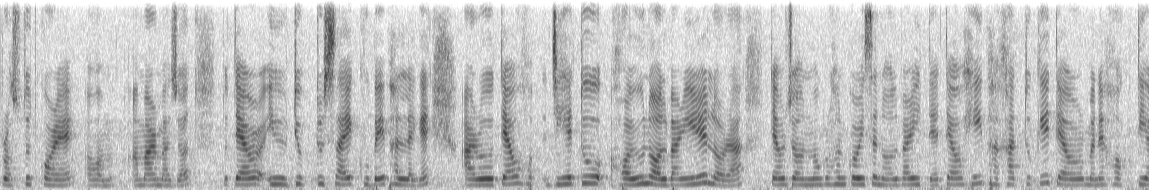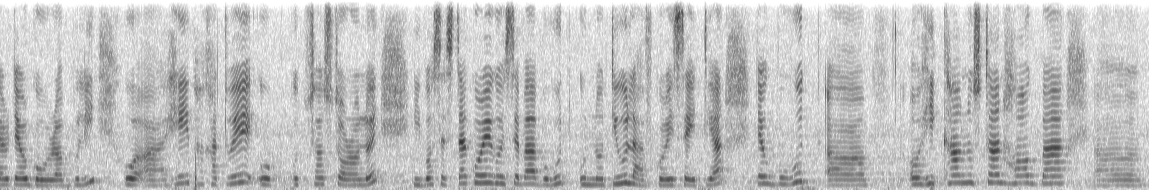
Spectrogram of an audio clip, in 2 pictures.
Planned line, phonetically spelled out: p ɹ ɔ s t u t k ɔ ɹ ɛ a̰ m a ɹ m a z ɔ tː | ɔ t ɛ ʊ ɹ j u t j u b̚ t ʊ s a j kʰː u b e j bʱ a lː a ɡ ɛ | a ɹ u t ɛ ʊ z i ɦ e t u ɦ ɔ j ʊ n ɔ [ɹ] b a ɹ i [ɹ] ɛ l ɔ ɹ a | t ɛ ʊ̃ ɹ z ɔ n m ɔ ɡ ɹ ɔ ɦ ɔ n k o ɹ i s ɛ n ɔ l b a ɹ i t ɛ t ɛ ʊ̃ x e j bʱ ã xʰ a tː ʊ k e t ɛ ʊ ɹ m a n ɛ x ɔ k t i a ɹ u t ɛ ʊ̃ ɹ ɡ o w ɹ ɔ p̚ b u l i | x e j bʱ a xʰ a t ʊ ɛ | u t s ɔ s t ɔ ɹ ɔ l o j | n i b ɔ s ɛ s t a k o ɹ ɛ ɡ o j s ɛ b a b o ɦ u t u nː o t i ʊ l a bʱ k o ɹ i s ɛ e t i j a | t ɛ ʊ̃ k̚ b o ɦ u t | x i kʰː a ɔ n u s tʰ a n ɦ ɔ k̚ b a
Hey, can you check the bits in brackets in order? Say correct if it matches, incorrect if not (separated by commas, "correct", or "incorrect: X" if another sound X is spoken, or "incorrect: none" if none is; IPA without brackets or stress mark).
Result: incorrect: l, correct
